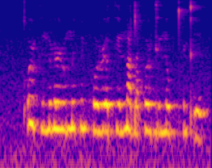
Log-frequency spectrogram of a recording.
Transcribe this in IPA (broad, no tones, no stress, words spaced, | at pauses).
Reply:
kʼoɭkʲon̪o ɳə˞ɭumepiɳ ho ɭœkʲa n̪edˤi koɭɡʲə˞ nopt̪ʰəɳkʼe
